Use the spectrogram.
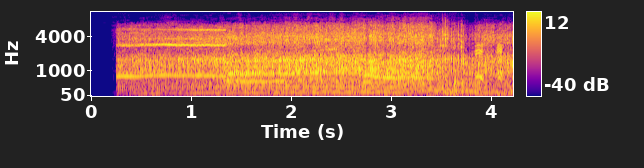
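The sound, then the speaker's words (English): A vehicle engine with a multi-speed gearbox starts abruptly and runs loud and continuous. Its whining harmonic tones shift in pitch over the run, with a busier, rougher stretch near the end. “I actually have some audio of what you speak, changing the gears and everything. Are you ready to hear this?”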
